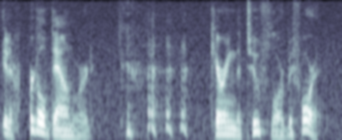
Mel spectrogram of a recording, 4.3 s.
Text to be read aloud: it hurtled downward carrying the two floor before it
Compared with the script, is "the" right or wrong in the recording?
right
